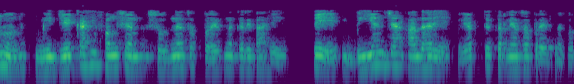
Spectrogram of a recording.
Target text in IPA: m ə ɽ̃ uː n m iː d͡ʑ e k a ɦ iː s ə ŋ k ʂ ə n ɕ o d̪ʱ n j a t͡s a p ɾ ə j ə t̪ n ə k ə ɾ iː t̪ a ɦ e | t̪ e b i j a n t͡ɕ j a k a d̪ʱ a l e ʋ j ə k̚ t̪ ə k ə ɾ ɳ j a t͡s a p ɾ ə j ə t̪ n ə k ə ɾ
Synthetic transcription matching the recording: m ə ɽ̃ uː n m iː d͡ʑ e k a ɦ iː f ə ŋ k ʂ ə n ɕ o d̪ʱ n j a t͡s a p ɾ ə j ə t̪ n ə k ə ɾ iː t̪ a ɦ e | t̪ e b i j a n t͡ɕ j a ʔ a d̪ʱ a ɾ e ʋ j ə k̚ t̪ ə k ə ɾ ɳ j a t͡s a p ɾ ə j ə t̪ n ə k ə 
